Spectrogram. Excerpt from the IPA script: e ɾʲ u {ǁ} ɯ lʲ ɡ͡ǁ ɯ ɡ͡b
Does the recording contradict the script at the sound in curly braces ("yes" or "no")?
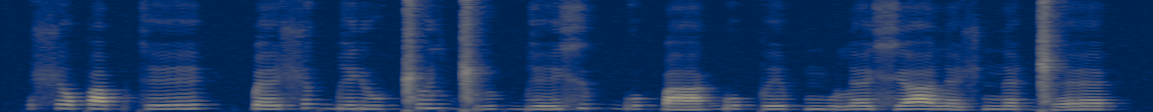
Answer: no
